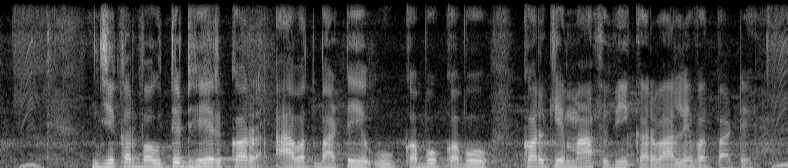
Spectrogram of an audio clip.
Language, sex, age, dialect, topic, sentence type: Bhojpuri, male, 25-30, Northern, banking, statement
